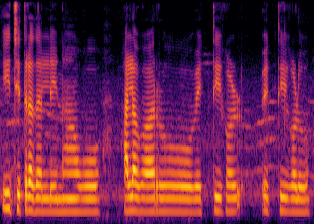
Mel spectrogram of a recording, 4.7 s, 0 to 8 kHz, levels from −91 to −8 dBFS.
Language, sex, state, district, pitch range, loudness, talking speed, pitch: Kannada, female, Karnataka, Gulbarga, 170-180 Hz, -23 LUFS, 90 wpm, 175 Hz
